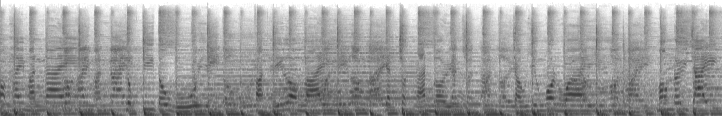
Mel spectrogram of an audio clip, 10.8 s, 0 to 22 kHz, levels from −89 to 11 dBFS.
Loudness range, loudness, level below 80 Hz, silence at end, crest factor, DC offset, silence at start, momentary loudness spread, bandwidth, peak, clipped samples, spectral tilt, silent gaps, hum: 1 LU; -18 LUFS; -24 dBFS; 0 s; 16 dB; under 0.1%; 0 s; 3 LU; 17.5 kHz; 0 dBFS; under 0.1%; -5 dB/octave; none; none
